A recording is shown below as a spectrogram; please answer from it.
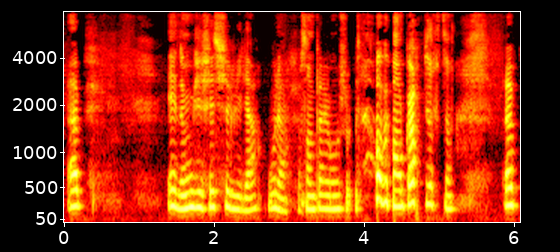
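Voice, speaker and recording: A woman in her thirties chatting casually in a knitting vlog, a little hoarse, rambling and self-deprecating, full of fillers and restarts. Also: medium pitch, normal speed, a little mellow. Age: 30s. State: a bit hoarse, frog in the throat. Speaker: wool dyer and knitting podcaster.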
